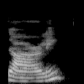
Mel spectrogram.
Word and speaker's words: darling: So, darling, sem pronunciar o G, darling.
